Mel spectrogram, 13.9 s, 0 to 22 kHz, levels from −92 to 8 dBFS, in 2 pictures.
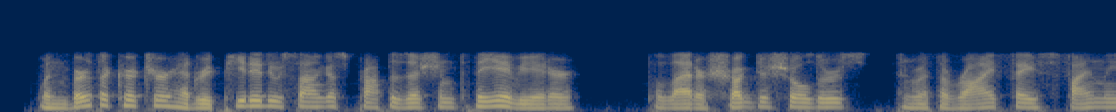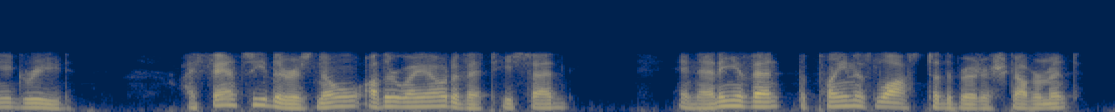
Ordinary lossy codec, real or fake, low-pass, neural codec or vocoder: Opus, 16 kbps; real; 3.6 kHz; none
